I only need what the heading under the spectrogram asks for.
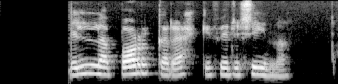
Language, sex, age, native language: Icelandic, male, 10, Icelandic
